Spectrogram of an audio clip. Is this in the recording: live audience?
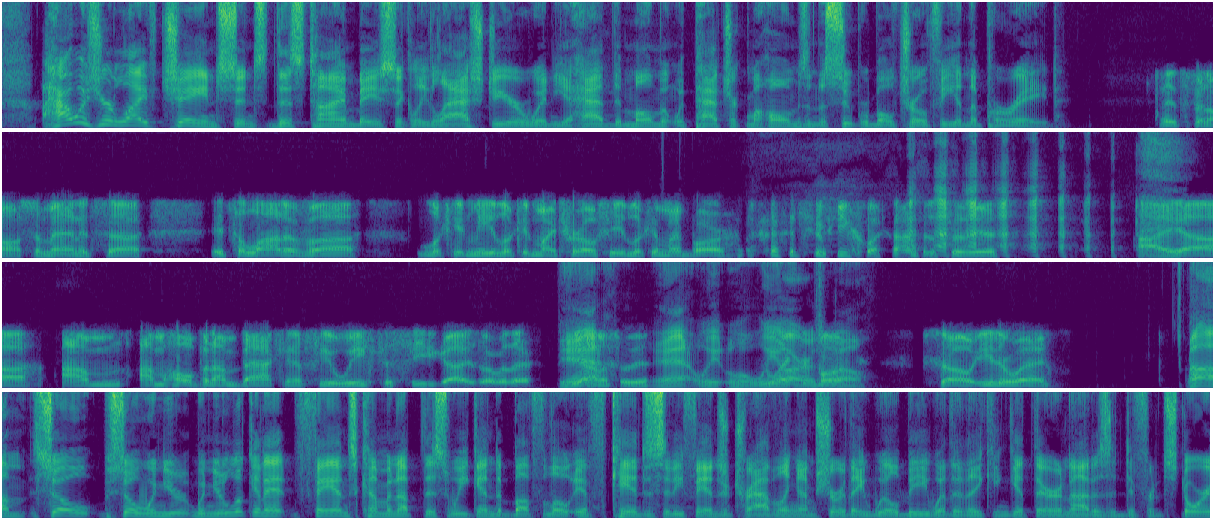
no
